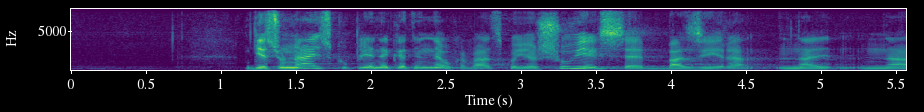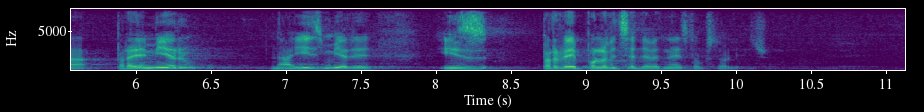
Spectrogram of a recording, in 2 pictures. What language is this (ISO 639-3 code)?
hrv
